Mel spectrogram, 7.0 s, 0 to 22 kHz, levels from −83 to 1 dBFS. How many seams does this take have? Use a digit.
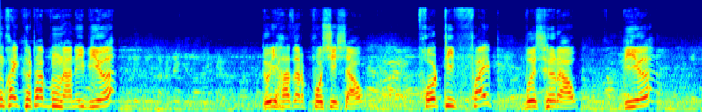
0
